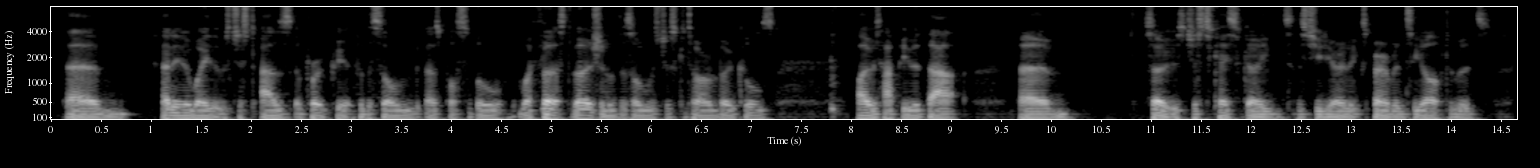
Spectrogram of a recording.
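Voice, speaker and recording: A man with a British accent speaks at a moderate pace in a very deep, low voice with vocal fry. His tone is dark and mellow, and his intonation is monotone and flat. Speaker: music student. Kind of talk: presentation. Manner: halting.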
